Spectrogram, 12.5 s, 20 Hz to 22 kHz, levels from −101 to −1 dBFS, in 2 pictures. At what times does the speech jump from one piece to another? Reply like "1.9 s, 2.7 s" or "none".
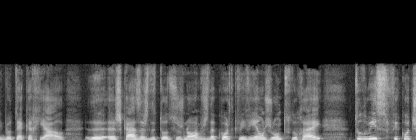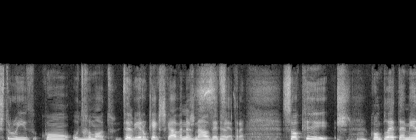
8.1 s, 11.3 s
